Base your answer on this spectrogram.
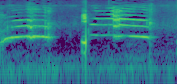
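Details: A vocal cat on a late night walk on a leash gives two long, clear meows, each level and drawn out with a short sharp chirp between them, then starts a third at the end; a woman's voice is heard nearby.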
